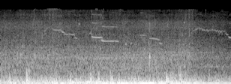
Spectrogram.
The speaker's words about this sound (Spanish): sale a pescar bacalao cada mañana en su lancha a motor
